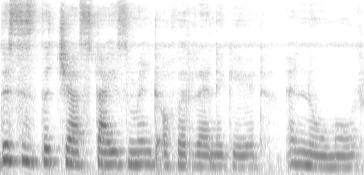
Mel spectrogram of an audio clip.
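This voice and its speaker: Soft-spoken and somewhat breathy, a woman talks at a medium pitch in a dark, mellow, soothing tone with fairly even intonation. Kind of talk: ASMR book reading. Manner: soothing, soft-spoken.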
